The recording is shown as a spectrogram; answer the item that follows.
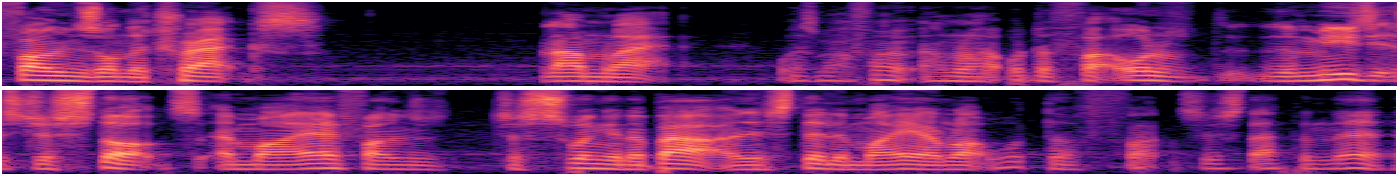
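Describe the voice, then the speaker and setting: A man with a London accent speaks very fast at a medium pitch, his tone bright and sharp, his intonation fairly even and his loudness swinging widely. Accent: London multicultural English. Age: 20s. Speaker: musician. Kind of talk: casual interview.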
